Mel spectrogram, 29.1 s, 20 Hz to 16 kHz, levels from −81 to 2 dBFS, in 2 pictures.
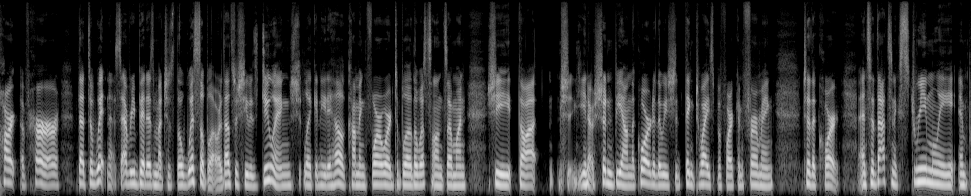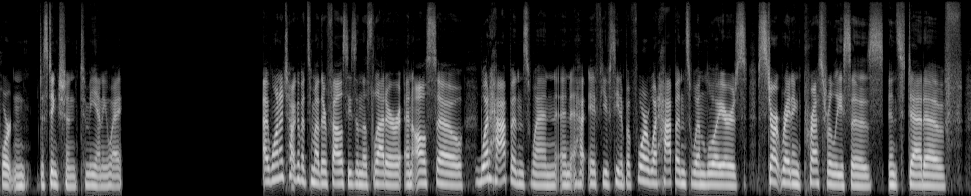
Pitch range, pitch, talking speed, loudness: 160-185 Hz, 170 Hz, 190 wpm, -17 LUFS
